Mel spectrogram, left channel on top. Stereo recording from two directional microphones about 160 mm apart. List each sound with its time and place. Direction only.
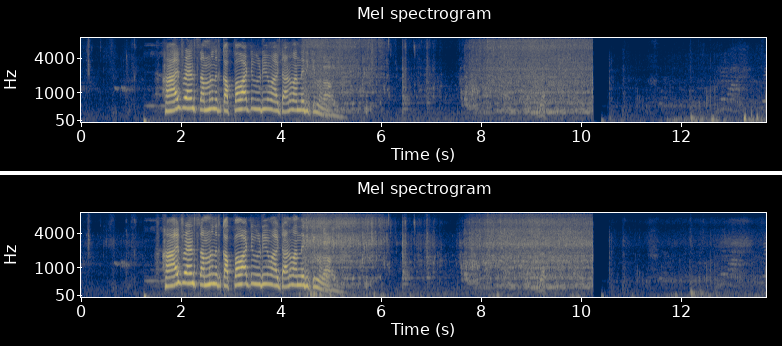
1.6 s a child's voice: 5° right (ahead or behind)
5.0 s toilet flush: centre (ahead or behind)
7.5 s water: centre (ahead or behind)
